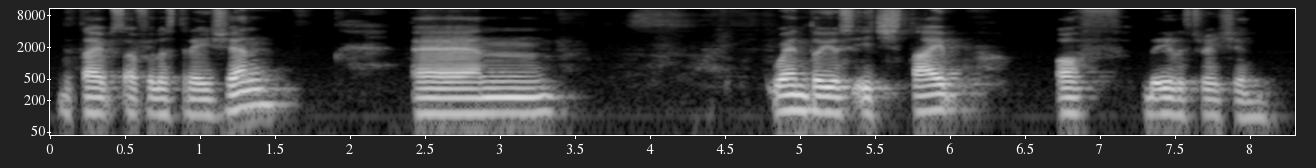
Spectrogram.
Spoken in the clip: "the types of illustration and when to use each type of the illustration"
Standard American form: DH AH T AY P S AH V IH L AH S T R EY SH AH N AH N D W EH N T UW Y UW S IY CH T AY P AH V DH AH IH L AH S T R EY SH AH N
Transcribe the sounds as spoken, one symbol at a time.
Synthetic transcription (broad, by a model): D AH T AY P S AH F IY L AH S T R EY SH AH N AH N W EH N T UW Y UW S IY CH T AY P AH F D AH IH L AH S T R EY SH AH N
